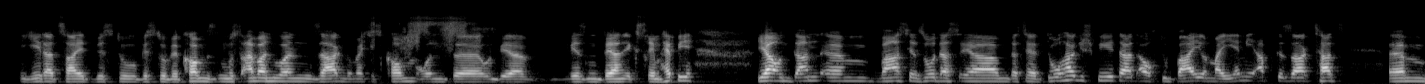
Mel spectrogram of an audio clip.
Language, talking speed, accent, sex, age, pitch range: German, 180 wpm, German, male, 40-59, 135-155 Hz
